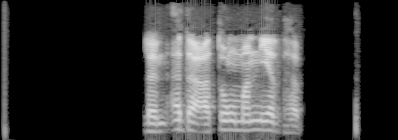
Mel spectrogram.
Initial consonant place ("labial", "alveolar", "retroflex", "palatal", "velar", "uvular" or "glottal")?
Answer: alveolar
